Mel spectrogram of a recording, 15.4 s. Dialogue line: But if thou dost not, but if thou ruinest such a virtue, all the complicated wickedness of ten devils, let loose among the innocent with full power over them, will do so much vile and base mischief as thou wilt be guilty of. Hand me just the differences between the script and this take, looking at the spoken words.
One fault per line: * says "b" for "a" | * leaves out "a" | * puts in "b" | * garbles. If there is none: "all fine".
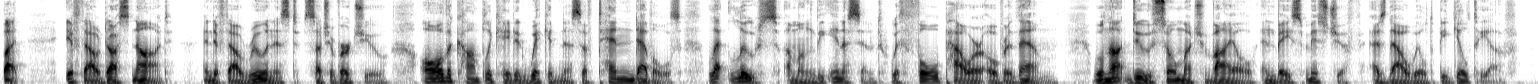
* says "and" for "but"
* puts in "not"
